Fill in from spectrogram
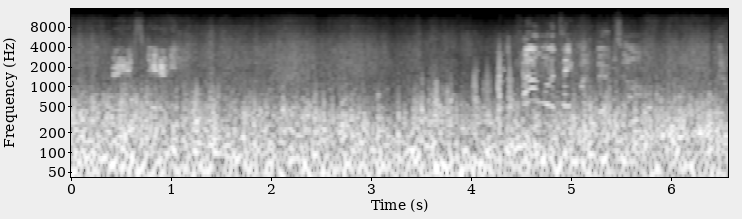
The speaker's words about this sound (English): Badwater Basin in valley. 58 mile per hour wind. What could go wrong? What could go wrong? It's really windy.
